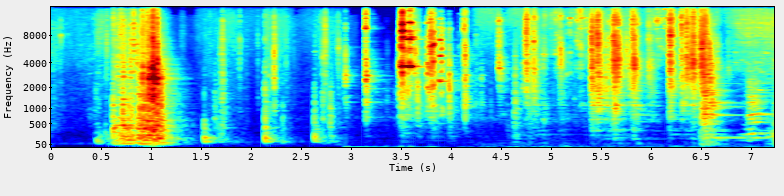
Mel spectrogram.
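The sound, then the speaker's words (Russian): A safe being opened: a heavy metallic thunk, then a few sharper clanks, knocks and a light jangle at irregular intervals, fairly loud and close with no voices. “Сейф открой.”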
